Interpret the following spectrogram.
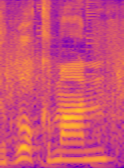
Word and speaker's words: Rockman: But Rockman, especially when you say it in Japanese, Rukman, I like it.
